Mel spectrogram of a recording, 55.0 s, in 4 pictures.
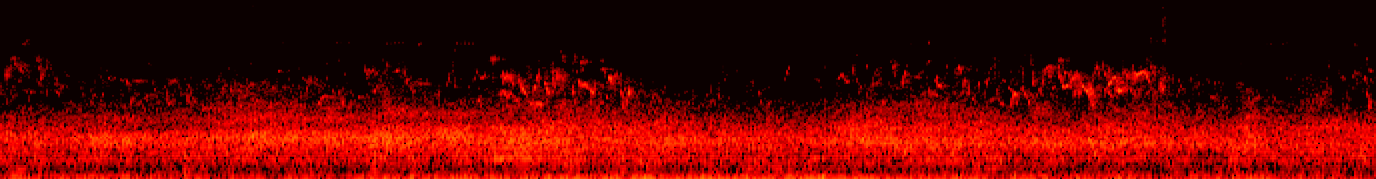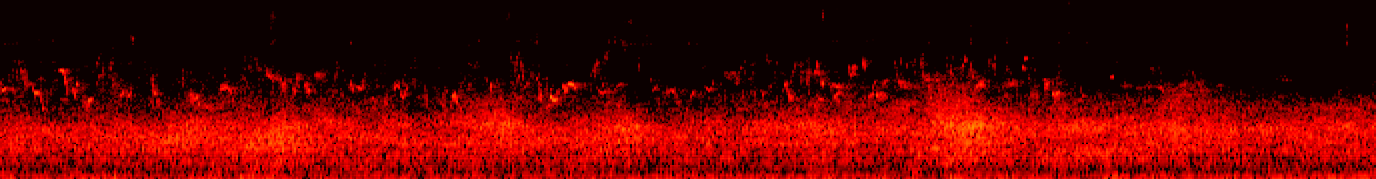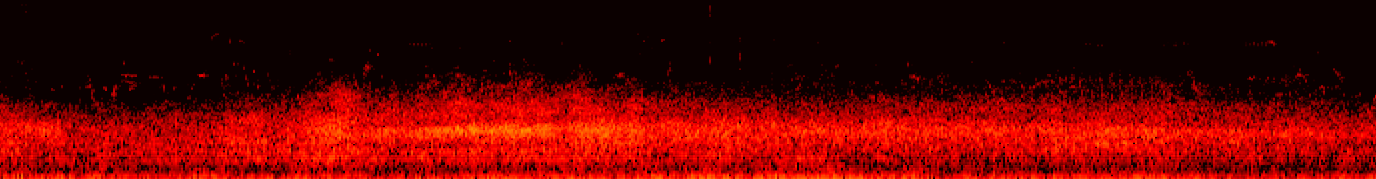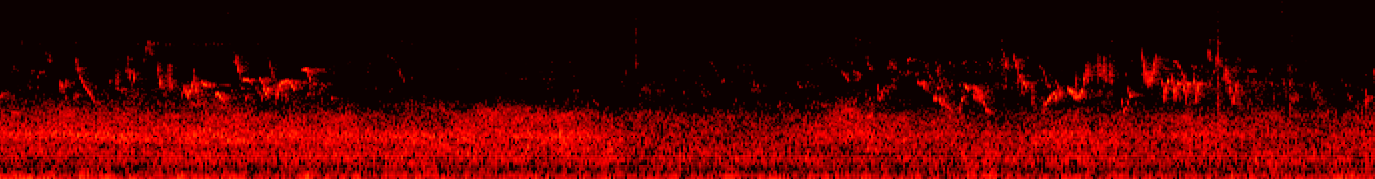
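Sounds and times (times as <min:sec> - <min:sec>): small birds chirping: 0:33.7 - 0:55.0.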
